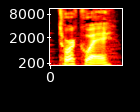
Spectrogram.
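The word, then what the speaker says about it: Torquay: Uh you mentioned the other week and I think the Agatha Christie segment we would pronounce it tour as in tour bus in key tour.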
